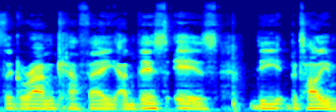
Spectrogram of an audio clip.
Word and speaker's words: Cathay: It's the Grand Cafe. And this is the battalion box. Is it pronounced cafe? That's how that's what I'm running with.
